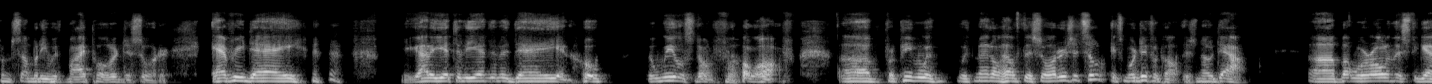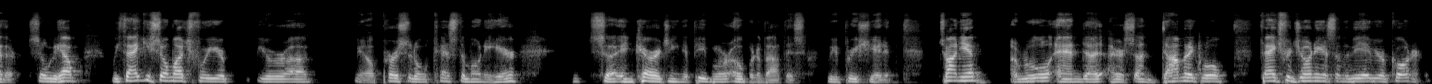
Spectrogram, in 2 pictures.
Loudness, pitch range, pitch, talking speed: -20 LUFS, 125-155 Hz, 140 Hz, 190 wpm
